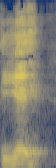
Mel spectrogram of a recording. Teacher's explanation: a primeira vogal que ocorre naturalmente é um Shevá com som de E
